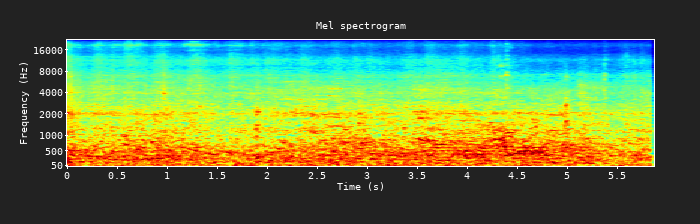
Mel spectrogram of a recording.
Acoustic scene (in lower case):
crowded indoor space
